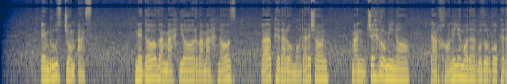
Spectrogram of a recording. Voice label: Dialogue lesson Farsi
